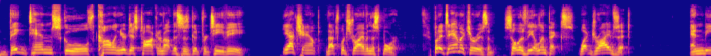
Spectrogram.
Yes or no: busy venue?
no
